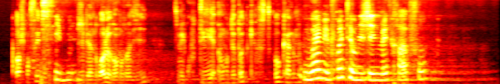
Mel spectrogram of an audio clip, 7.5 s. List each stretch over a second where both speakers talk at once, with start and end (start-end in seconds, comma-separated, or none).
none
